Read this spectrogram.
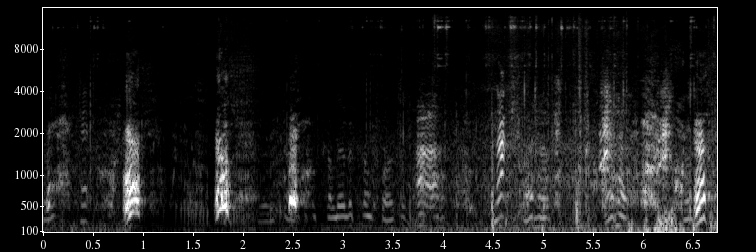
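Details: Rottweiler recorded at a Victoria Rottweiler Club event, February 15, 2020. Three loud barks come about a second apart, followed by quieter barking mixed with crowd chatter and handling noise.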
